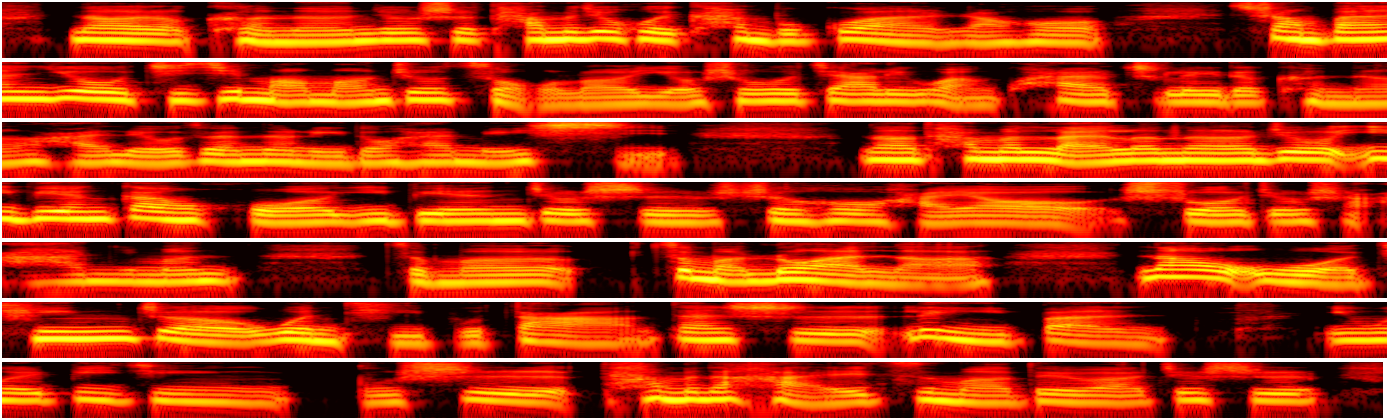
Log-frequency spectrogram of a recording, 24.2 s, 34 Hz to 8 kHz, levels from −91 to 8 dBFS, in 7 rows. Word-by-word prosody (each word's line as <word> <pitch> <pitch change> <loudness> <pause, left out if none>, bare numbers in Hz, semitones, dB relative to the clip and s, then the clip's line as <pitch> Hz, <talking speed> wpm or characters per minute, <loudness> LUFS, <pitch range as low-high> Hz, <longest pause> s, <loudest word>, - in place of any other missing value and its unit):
那 195 -4 +3
可 190 +1 -3
能 165 +2 -1
就 195 +1 +1
是 200 0 -2
他 200 +2 -2
们 210 +1 +5
就 225 0 +5
会 215 -2 +2
看 200 +2 -2
不 175 - -2
惯， 175 -5 0
然 150 0 -6
后 160 -2 -4 0.3
上 230 -4 +3
班 215 +2 +5
又 225 -3 +6
急 190 +1 -2
急 220 +4 +1
忙 190 -6 +2
忙 155 +1 -2
就 205 +1 0
走 185 -7 -6
了， 130 +2 -6
有 135 0 -4
时 170 +5 -5
候 180 0 +1
家 180 -1 -1
里 175 - -2
碗 165 -7 -5
筷 - - -3
啊 - - -4
之 170 - -6
类 165 0 0
的， 155 - -4
可 175 +3 -10
能 145 +3 -8
还 155 -2 -7
留 150 -2 -2
在 180 +1 -1
那 175 0 -1
里， 145 -3 -5
都 150 +1 -6
还 160 +1 -6
没 160 0 -5
洗。 180 - +2 0.4
那 205 -1 +3
他 220 +3 -3
们 215 0 +7
来 155 -5 +4
了 190 +1 +3
呢， 195 0 +4
就 210 0 +5
一 230 -1 0
边 225 +1 +5
干 220 -4 +4
活， 165 -4 0
一 175 +3 -3
边 185 +1 +1
就 185 -1 0
是 165 -3 -1
事 185 +4 -3
后 175 0 -3
还 145 -3 -6
要 150 -2 -2
说， 170 -2 0
就 170 +1 -4
是： 175 - -8
“啊， 170 +2 -9
你 175 -1 -5
们 175 +2 -3 0.4
怎 175 - -4
么 160 +1 -2 0.2
这 255 - +5
么 195 -6 +4
乱 175 -4 +4
呢？” 125 +1 -6 0.3
那 275 +1 +6
我 165 - +3
听 230 - +4
着 175 -10 +3
问 195 0 +3
题 150 -3 -10
不 145 +1 -9
大， 140 -2 -3
但 205 -2 0
是 185 -4 0
另 250 -5 +1
一 170 - -5
半 145 -5 -5 0.4
因 195 +1 -4
为 195 -1 -1
毕 200 +1 -7
竟 170 -4 -9
不 155 - -11
是 180 -2 -1
他 240 - -4
们 210 0 +3
的 215 - +2
孩 150 -7 -4
子 200 +5 -6
嘛， 155 -4 -4
对 170 +2 -4
吧？ 155 -1 -6
就 200 +6 -6
是 185 -2 -4
175 Hz, 265 characters per minute, -20 LUFS, 160-200 Hz, 0.4 s, 们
